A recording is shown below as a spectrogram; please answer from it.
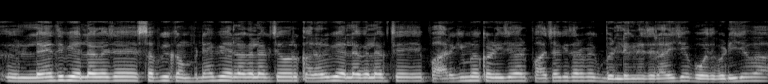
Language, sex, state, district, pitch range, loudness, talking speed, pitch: Hindi, male, Rajasthan, Jaipur, 155-170 Hz, -16 LUFS, 240 wpm, 165 Hz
